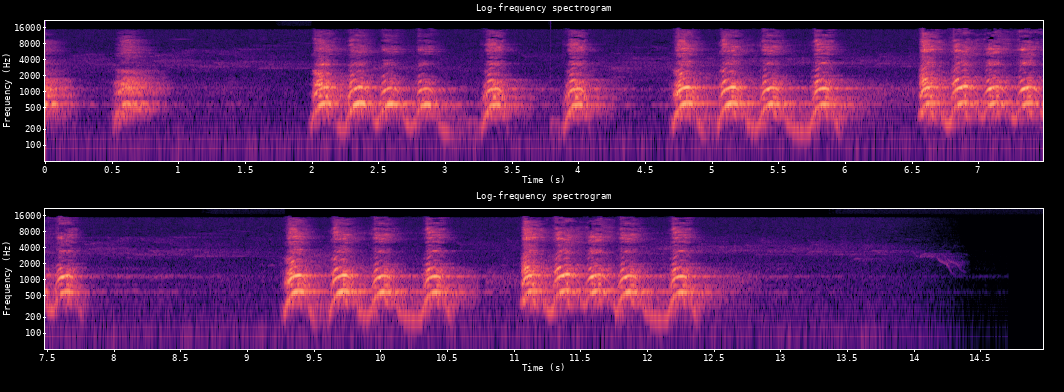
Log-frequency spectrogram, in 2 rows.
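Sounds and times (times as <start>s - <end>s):
dog barking: 0.0s - 1.0s, 2.0s - 8.0s, 9.2s - 12.6s.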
